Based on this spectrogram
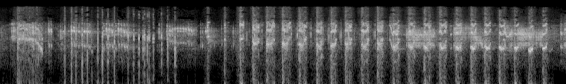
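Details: A coastal southern swiftlet flock with high twittering chirps over a steady train of rapid dry clicks, roughly two per second, that grows more regular midway.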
